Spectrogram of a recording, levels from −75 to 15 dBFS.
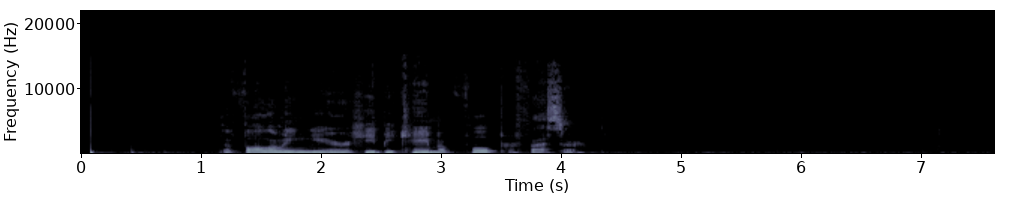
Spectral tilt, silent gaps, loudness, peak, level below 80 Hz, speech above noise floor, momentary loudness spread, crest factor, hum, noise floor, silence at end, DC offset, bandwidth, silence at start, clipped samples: -6 dB/octave; none; -31 LUFS; -14 dBFS; -64 dBFS; 42 dB; 14 LU; 20 dB; none; -73 dBFS; 3.4 s; under 0.1%; 14.5 kHz; 0.1 s; under 0.1%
